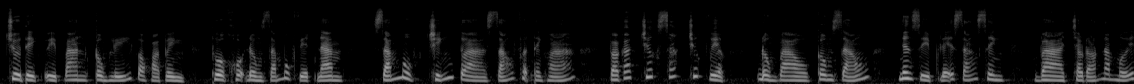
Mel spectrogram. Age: 20-39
